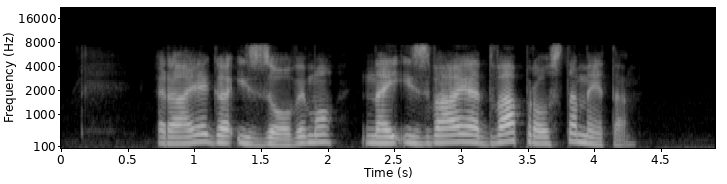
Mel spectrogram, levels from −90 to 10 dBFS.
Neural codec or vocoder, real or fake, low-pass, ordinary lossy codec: vocoder, 22.05 kHz, 80 mel bands, WaveNeXt; fake; 7.2 kHz; none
